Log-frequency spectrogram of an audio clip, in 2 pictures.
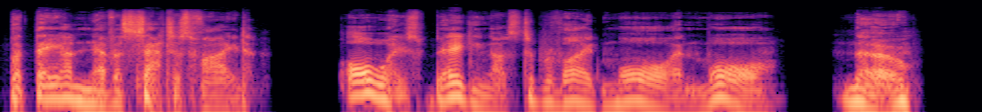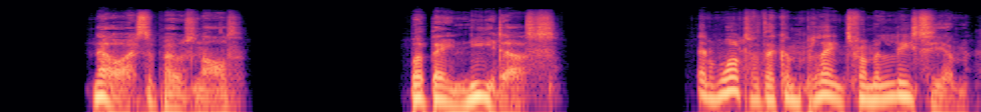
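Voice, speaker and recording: A man's voice: lowish voice, husky, no room sound, clean studio sound, exaggerated voice. An actor playing a stern, imperious male god of the dead who speaks formally and coldly, in a game. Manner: formal, cold and commanding, with clipped rebukes. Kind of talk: video game voice acting.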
